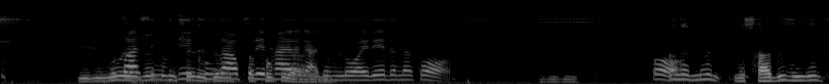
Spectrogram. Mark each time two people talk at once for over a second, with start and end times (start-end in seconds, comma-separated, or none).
1.1-3.3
